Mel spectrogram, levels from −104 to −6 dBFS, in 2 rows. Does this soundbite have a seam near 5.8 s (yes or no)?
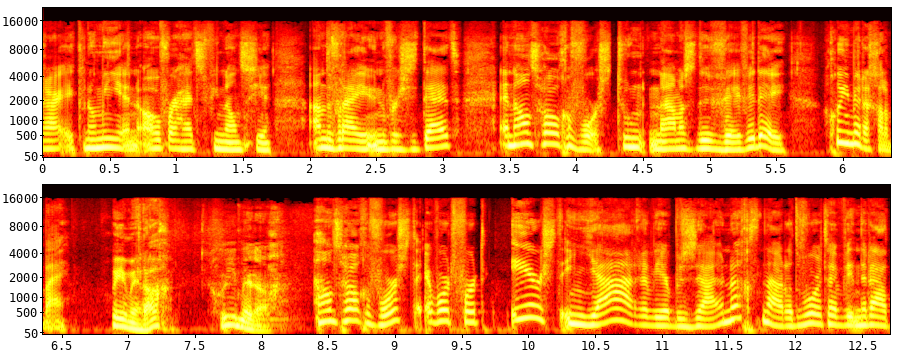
no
